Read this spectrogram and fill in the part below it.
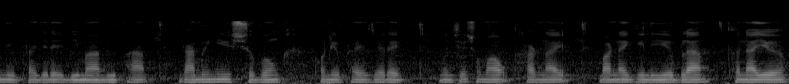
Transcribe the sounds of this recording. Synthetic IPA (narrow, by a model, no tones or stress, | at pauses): nipʰɾajzaɾejbimabipʰa | ɡaminisɯbɯŋ | kʰɔnipʰɾajzɯɾej | mɯnsesɔmawkʰaɾnajbaɾnajɡelijɯblakʰɯnajɯ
